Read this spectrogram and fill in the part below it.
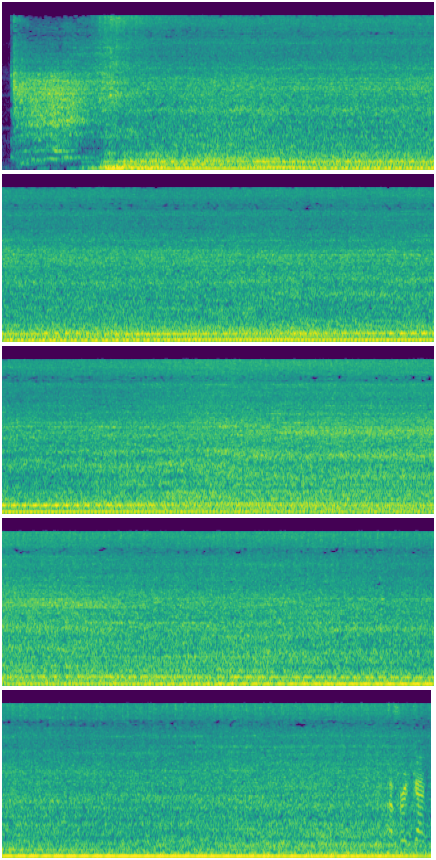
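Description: A truck engine idles with a deep, steady rumble.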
